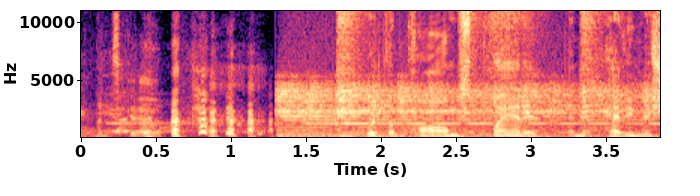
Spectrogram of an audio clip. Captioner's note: laughing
